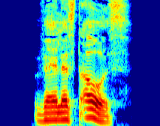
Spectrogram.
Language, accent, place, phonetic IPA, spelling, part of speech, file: German, Germany, Berlin, [ˌvɛːləst ˈaʊ̯s], wählest aus, verb, De-wählest aus.ogg
- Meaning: second-person singular subjunctive I of auswählen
